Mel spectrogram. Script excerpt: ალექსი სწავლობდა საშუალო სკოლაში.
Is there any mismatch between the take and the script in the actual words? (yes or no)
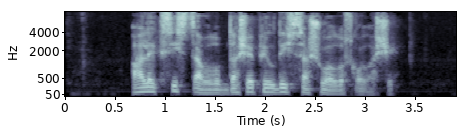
yes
